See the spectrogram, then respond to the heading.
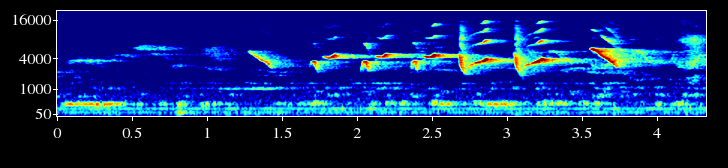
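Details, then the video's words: Black sparrow chirping: a quick run of bright, high, downslurred chirps and twittering notes over a low steady hum. "Black Sparrow Calling Sound | sparrow chirping voice"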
